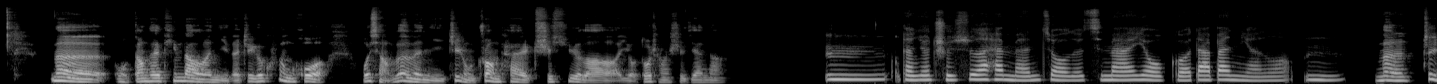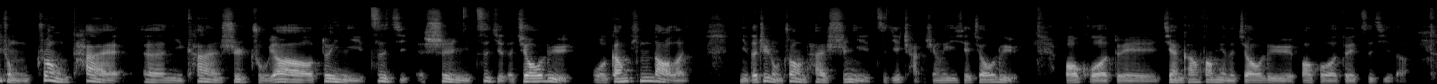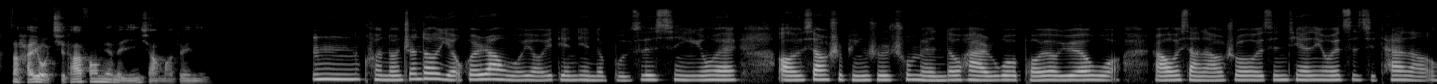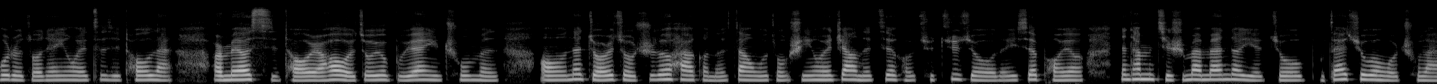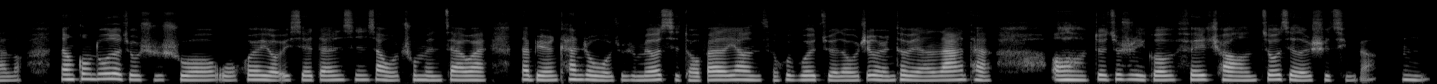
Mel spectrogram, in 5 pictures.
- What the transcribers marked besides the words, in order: none
- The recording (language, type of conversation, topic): Chinese, advice, 你会因为太累而忽视个人卫生吗？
